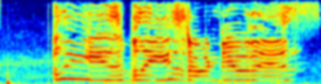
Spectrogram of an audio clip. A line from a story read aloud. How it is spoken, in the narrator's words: I screamed, kicking and thrashing against the walls of the box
